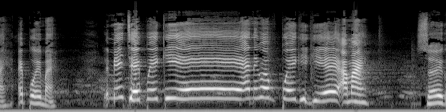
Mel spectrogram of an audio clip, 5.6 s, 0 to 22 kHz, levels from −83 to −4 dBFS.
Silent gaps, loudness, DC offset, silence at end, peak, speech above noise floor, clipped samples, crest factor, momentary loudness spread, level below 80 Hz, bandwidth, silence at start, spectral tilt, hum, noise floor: none; -15 LUFS; 1%; 0 s; 0 dBFS; 29 dB; under 0.1%; 16 dB; 13 LU; -60 dBFS; 16 kHz; 0 s; -1 dB/octave; none; -44 dBFS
